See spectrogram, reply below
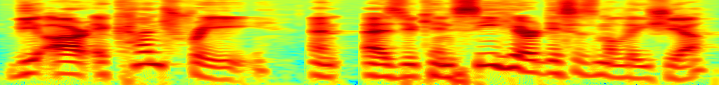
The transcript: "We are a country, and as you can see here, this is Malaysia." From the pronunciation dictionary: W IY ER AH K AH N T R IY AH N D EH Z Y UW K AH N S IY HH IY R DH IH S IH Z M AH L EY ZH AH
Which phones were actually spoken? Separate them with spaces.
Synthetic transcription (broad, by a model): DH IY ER AH K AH N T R IY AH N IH Z Y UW K AH N S IY HH IY R DH IH S IH Z M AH L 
